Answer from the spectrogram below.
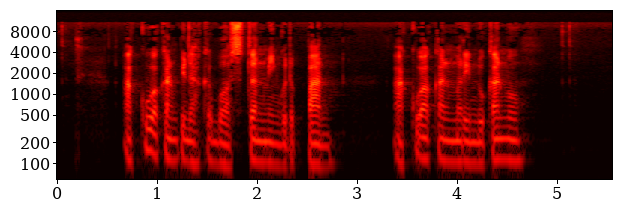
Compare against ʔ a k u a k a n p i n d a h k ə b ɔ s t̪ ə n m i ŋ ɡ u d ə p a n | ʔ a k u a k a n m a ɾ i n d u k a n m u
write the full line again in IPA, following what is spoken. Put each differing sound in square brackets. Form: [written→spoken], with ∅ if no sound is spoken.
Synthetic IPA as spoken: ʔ a k u a k a n p i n d a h k ə b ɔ s t̪ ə n m i ŋ ɡ u d ə p a n | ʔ a k u a k a n m [a→ə] ɾ i n d u k a n m u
